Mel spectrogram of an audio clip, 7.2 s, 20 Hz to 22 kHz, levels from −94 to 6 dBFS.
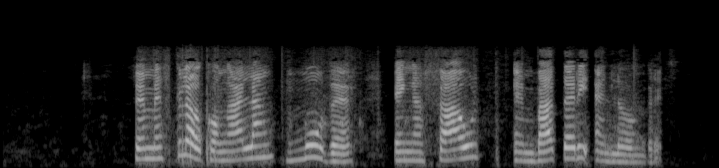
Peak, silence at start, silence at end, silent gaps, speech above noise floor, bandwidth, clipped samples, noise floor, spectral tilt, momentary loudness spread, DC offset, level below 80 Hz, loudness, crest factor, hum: -10 dBFS; 1.35 s; 0.6 s; none; 51 dB; 7.2 kHz; under 0.1%; -81 dBFS; -4.5 dB/octave; 12 LU; under 0.1%; -76 dBFS; -29 LUFS; 22 dB; none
